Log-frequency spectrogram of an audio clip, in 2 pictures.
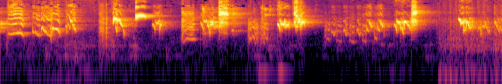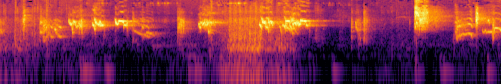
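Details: Pet budgerigars warble in bursts of scratchy chirps, quick rising whistles and squawks, broken by short pauses and a fluttery noisy passage midway.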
